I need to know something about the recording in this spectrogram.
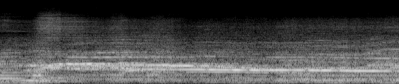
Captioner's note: upbeat music; people clamoring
